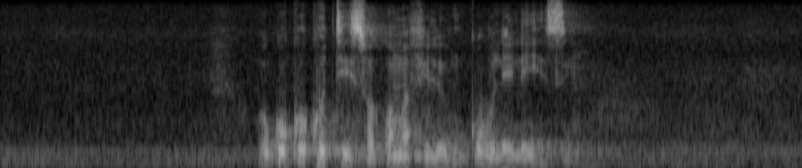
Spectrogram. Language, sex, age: South Ndebele, male, 23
